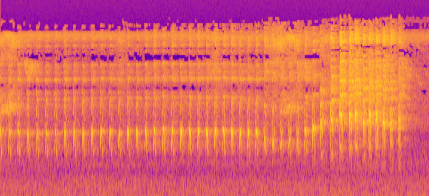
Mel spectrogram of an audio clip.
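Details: Rare protected hornbill in Indonesia, calling behind a house: a long burst of quick, evenly spaced barking notes that speeds up and grows harsher and louder near the end before fading, with soft background hiss.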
